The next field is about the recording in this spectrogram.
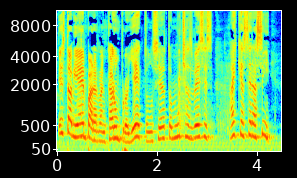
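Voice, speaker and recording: Una mujer que interpreta en un radioteatro a una persona organizadora de radio comunitaria, franca, persuasiva e irónica, de habla coloquial. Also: female voice, high-pitched, moderate pace, fairly bright tone, slight background noise. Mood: persuasive, wry. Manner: colloquial, persuasive, wry. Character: pragmatic, outspoken community radio organizer. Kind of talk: radio drama acting.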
